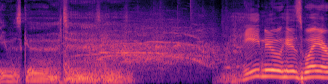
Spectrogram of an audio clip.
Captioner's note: audience cheers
